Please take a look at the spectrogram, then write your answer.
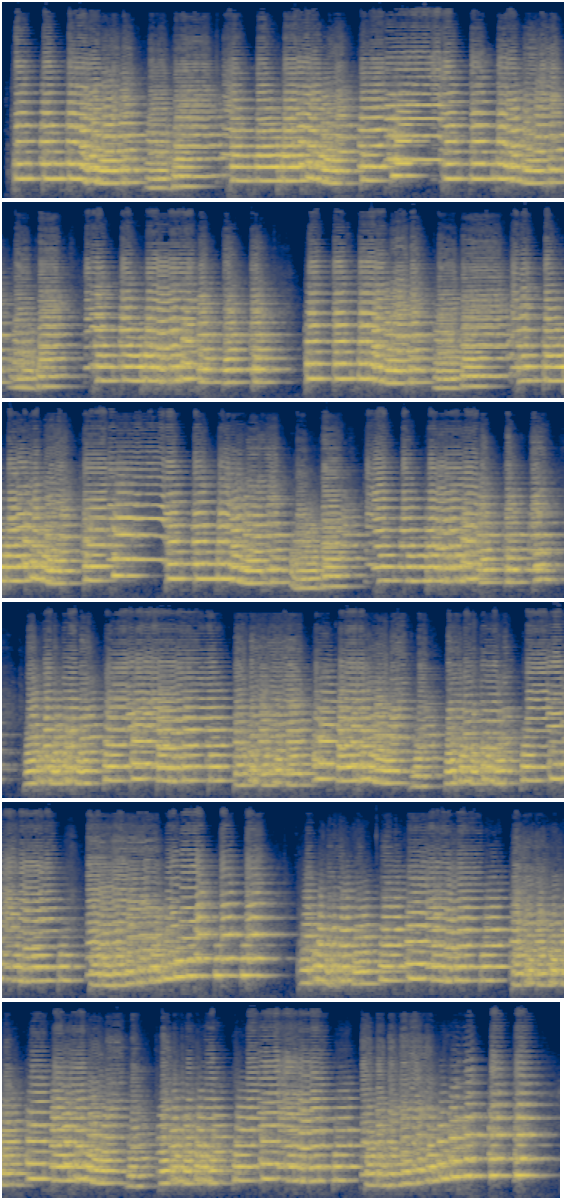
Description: Polka
Chants brefs - A danser
Résumé instrumental
Pièce musicale inédite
